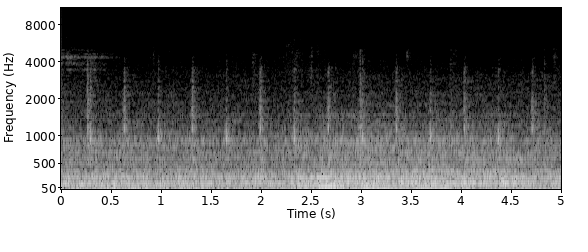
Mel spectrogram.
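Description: Inside a Volvo truck's cab while reversing: a low engine rumble with a steady ticking, about three ticks a second.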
